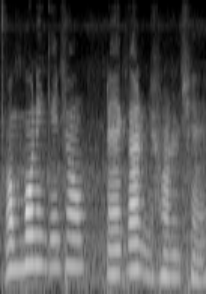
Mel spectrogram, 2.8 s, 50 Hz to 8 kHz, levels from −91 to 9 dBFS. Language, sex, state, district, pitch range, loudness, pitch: Bengali, female, West Bengal, Jhargram, 180-250 Hz, -19 LUFS, 225 Hz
